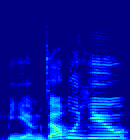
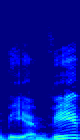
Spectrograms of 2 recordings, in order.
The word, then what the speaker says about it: BMW: yeah great BMW BMW in English people say BMW in German we say BMV because W is v v in German oh and it stands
